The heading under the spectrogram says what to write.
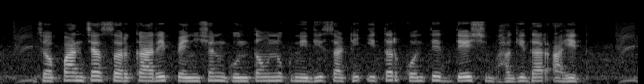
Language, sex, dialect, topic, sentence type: Marathi, male, Varhadi, banking, statement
